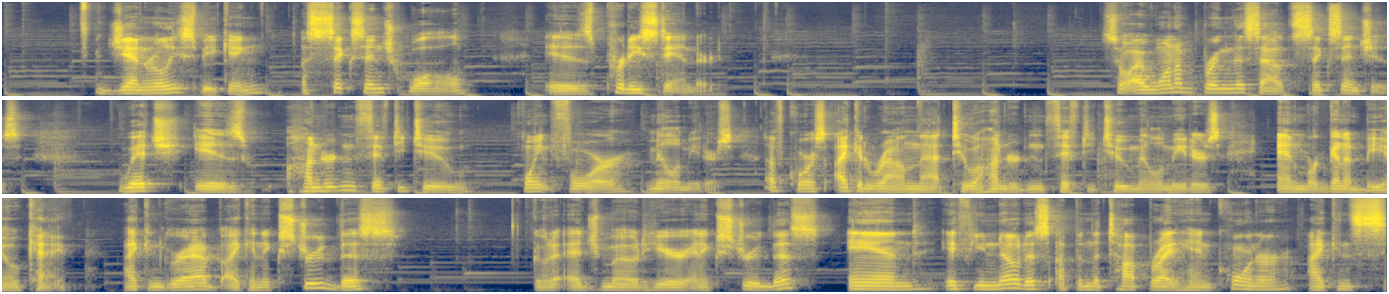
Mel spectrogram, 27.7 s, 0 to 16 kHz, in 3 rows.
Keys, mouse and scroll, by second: 0.0-2.8 drag, 2.8 `, 4.8-6.4 drag, 6.6-7.8 shift+middle drag, 7.9-21.9 shift+middle drag, 21.4 2, 21.9-23.3 drag, 23.3 e, 23.5-27.7 middle drag.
